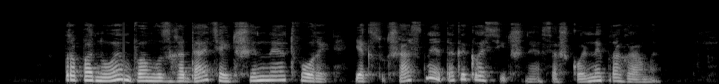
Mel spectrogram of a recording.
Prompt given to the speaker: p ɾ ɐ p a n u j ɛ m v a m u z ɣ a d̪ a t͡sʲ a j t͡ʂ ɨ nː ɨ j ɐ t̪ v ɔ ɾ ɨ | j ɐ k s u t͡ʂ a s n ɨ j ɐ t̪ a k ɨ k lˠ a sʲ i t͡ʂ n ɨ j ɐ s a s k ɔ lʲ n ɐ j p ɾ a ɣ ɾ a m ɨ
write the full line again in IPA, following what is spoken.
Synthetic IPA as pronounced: p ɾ ɐ p a n u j ɛ m v a m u z ɣ a d̪ a t͡sʲ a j t͡ʂ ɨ nː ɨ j ɐ t̪ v ɔ ɾ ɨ | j ɐ k s u t͡ʂ a s n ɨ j ɐ t̪ a k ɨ k lˠ a sʲ i t͡ʂ n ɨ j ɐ s a ʂ k ɔ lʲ n ɐ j p ɾ a ɣ ɾ a m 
